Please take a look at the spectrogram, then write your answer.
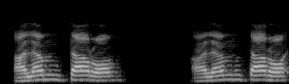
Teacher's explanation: যেমন আলাম তার, আলাম তার, এখানে গুণনা হচ্ছে? গুণনা হচ্ছে না, বিনা গুণনা স্পষ্ট করে পড়তে হচ্ছে। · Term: ইজহারের স্বাভাবিক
